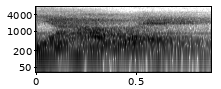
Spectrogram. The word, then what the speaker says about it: Yahweh: Now some pronounce the name Yahweh or Yahweh, although in many traditions the name isn't even pronounced because it's considered so sacred, so mysterious, so holy.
